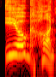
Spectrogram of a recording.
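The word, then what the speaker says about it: Eoghan: Yogan. E O G H A N is the spelling for those that are listening to the audio podcast.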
